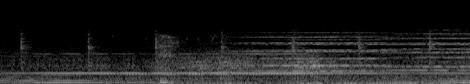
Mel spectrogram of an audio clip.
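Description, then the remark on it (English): A clock ticks steadily, roughly one tick every two-thirds of a second, over a constant low hum and faint background noise. The ticks are soft and evenly spaced, with no one talking. “it's a clock. It ticks.”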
